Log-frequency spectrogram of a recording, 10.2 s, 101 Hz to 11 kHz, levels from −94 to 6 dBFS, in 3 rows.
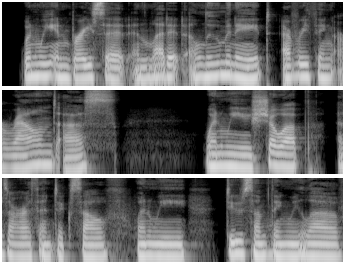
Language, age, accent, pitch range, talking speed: English, 30-49, American, 140-165 Hz, 145 wpm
